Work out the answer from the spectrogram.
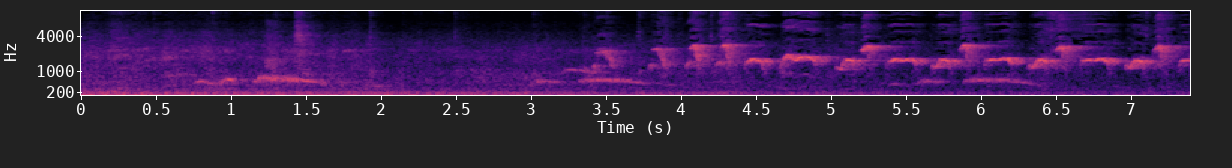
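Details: White-crested laughingthrush singing at Kbang: after a few soft low notes, a loud chattering chorus of rising and falling whistled phrases builds up and repeats rapidly over a steady low background rumble.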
